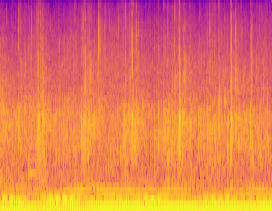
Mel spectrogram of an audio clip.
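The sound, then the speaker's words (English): An audience in a church claps steadily over a sustained low droning chord, the hand claps forming a dense patter of sharp bursts at a moderate, even volume with no talking. “Keep clapping, church.”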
